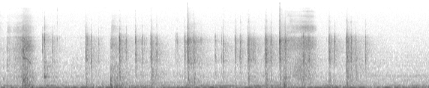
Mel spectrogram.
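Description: Keys on a computer keyboard clatter in quick irregular bursts while someone codes a hand cricket game in Java, close and fairly quiet, with short pauses between runs of keystrokes.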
